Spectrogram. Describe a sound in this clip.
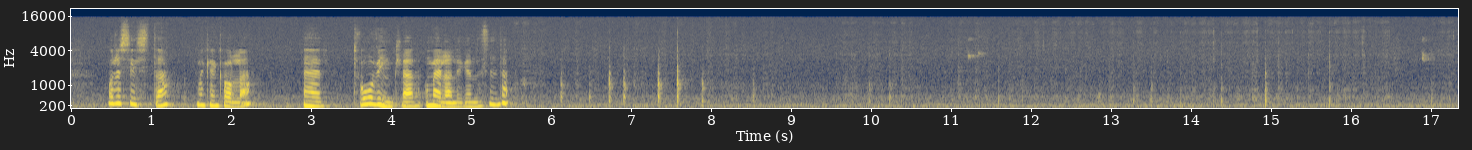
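A pen scratches softly on paper as it writes.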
